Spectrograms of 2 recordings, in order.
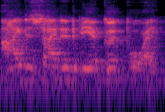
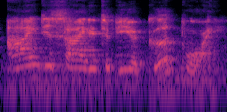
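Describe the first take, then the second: First: It is said in a plain, straight tone. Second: It is said with a mocking, sarcastic tone. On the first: This is how it was actually said. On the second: The speaker is mocking the statement.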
